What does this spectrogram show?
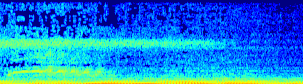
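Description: A horse whinnies with a quavering, wavering call near the start, then settles into a low, steady rumble of movement for the rest of the short stretch.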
